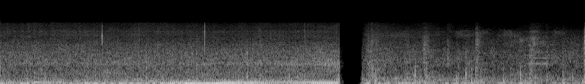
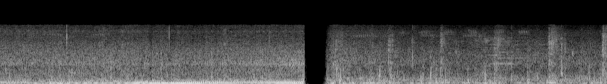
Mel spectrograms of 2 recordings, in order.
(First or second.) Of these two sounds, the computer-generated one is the first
